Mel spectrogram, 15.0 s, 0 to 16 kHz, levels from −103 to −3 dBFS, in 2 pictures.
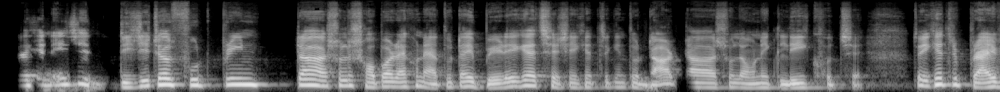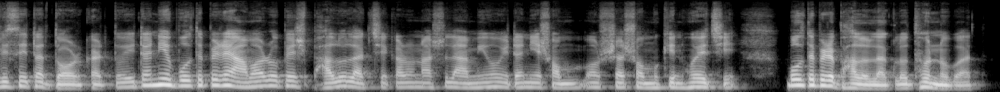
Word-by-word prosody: দেখেন 185 +1 -3
এই 215 - +2
যে - - +1 0.3
digital 170 +10 +4
footprint 200 +3 +3 0.3
টা 200 - +7
আসলে 180 +1 -2
সবার 155 +2 +1
এখন 165 +3 -6
এতটাই 155 +6 -2
বেড়ে 125 +5 +1
গেছে 175 -2 +2
সেক্ষেত্রে 135 0 -8
কিন্তু 135 -1 -7
data 120 +4 0 0.2
আসলে 130 0 -6
অনেক 125 -1 -4
leak 125 +1 +1
হচ্ছে। - - -7 0.4
তো - - -21
এই - - -1
ক্ষেত্রে 215 -1 +3
privacy 150 +4 +3
টা - - +2
দরকার। 110 0 0
তো - - -6
এটা 190 +5 0
নিয়ে 205 -1 +7
বলতে 180 +1 +1
পেরে 190 0 +5
আমারও 165 +4 0
বেশ 165 -1 0
ভালো 135 +5 -1
লাগছে। 125 0 -3
কারণ 140 +1 -5
আসলে 140 +2 -6
আমিও 135 +4 -5
এটা 135 - -3
নিয়ে 135 -1 -3
সমস্যা 135 +3 -4
সম্মুখীন 125 +1 -2
হয়েছি। 145 -1 0 0.5
বলতে 195 0 +6
পেরে 180 -2 +7
ভালো 120 -3 +4
লাগল। 100 +3 -1 0.2
ধন্যবাদ। 100 -8 +1
140 Hz, 190 wpm, -24 LUFS, 130-180 Hz, 0.5 s, টা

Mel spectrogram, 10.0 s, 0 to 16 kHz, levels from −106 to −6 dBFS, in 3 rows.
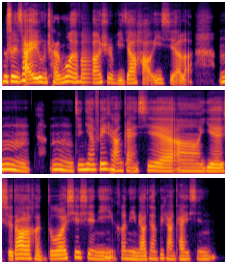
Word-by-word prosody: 就 220 - +4
是 215 -1 +5
采 160 -3 +8
用 190 +1 +6
沉 155 -4 -1
默 220 +4 +4
的 190 - +1
方 185 -2 -1
式 185 -5 -4
比 140 -3 -5
较 165 0 +1
好 - - -3
一 - - -4
些 155 -1 -5
了。 - - -4 0.4
嗯， 205 -5 0 0.3
嗯， 205 -6 -1
今 210 +4 0
天 220 -1 +2
非 235 +2 +2
常 205 -6 -1
感 165 -3 -6
谢， 175 -3 -1
啊， 155 +1 -1
也 150 0 +1
学 150 -1 -2
到 180 +2 +5
了 180 0 +4
很 155 -7 -4
多， 165 +3 0
谢 225 +3 0
谢 200 -5 -3
你， 160 +9 -4
和 175 - -6
你 160 -3 -3
聊 145 +1 -1
天 165 -2 -6
非 175 - -7
常 150 -3 -3
开 150 -1 -3
心。 155 +6 -8
170 Hz, 245 characters per minute, -25 LUFS, 155-200 Hz, 0.4 s, 采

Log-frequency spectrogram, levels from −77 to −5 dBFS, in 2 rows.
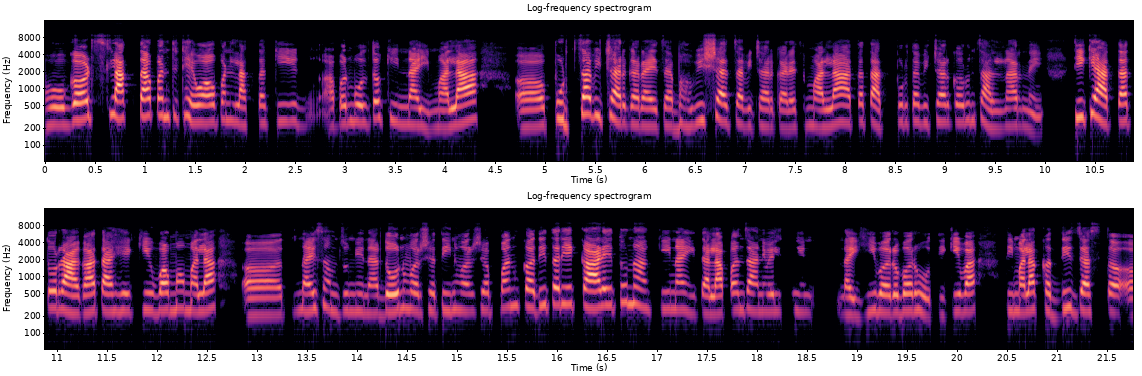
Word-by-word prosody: हो. 230 +1 -2
गट्स 285 +3 +4
लागतात 300 +1 +7
पण 335 - +1
ते - - -11
ठेवावं 255 -4 +2
पण 285 - -6
लागतं, 235 0 -3
की 265 0 -7 0.4
आपण 250 +2 -6
बोलतो, 260 +2 -2
की 280 - -11
नाही 230 -3 0
मला 240 +7 +6 0.4
अ, 215 +2 -1
पुढचा 290 - +2
विचार 305 -6 +1
करायचा 225 -1 -1
आहे, 220 - -3
भविष्याचा 255 +2 -1
विचार 220 -1 -6
करायचा 210 +2 -6
आहे. - - -17
मला 215 +2 +1
आता 255 +2 -2
तात्पुरता 260 +1 -2
विचार 260 +1 -4
करून 260 +1 -8
चालणार 220 +2 -3
नाही. 315 +9 -11 0.3
ठीक 310 +2 +1
आहे - - +9
आता 265 +2 +5
तो 280 0 0
रागात 240 0 +5
आहे. 250 0 +1
किंवा 255 0 +1
मग 275 +1 -6
मला 255 +1 +3 0.3
अ, - - -3 0.5
नाही 255 0 0
समजून 255 -3 -11
घेणार 230 -2 -5
2 245 +3 +2
वर्ष 255 0 -4
3 260 0 -7
वर्ष 250 +1 -6 0.2
पण 290 +2 -3
कधीतरी 310 +2 0
एक 330 -2 -1
काळ 280 -1 +8
येतो 315 +3 -6
ना, 325 -3 -1
की 270 0 -7
नाही, 265 -3 -1
त्याला 225 -1 +3
पण 260 0 -3
जाणवेल, 245 -2 -2
की 245 -1 -16 0.3
नाही, 215 -1 0
ही 245 +1 -8
बरोबर 245 0 0
होती 215 -4 -8
किंवा 245 +1 +2 0.3
ती 250 - -6
मला 245 +1 +3
कधीचं 255 +2 -4
जास्त 245 +1 -1
अ, 235 - +3
255 Hz, 190 wpm, -22 LUFS, 235-275 Hz, 0.5 s, आहे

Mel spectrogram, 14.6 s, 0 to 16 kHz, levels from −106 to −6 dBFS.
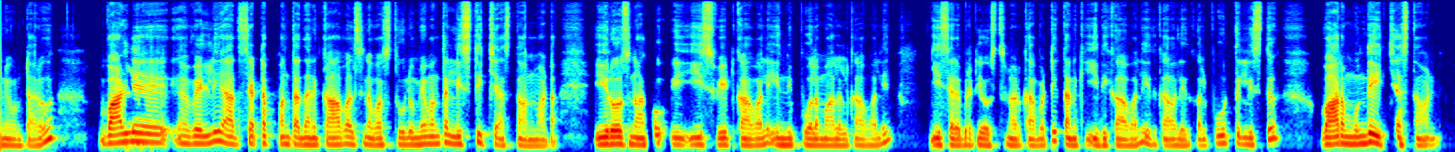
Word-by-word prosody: అని 115 -1 -1
ఉంటారు. 110 - -3 0.6
వాళ్ళే 170 +4 +7 0.5
వెళ్ళి 145 +6 +3
అది 120 - -3
సెటప్ 140 0 -1
అంతా 130 -1 0
దానికి 120 -1 0
కావాల్సిన 125 0 0
వస్తువులు 120 +1 -3
మేమంతా 135 +3 0
లిస్ట్ 135 +4 -1
ఇచ్చేస్తాం 115 -3 -5
అనమాట. 105 -1 -4 0.5
ఈ - - +6
రోజు 135 -1 +6
నాకు 120 +6 -1 0.2
ఈ - - 0 0.2
ఈ - - +2
స్వీటు 120 0 -2
కావాలి, 115 +4 0
ఇన్ని 115 0 +2
పూలమాలలు 110 -1 -1
కావాలి. 110 - -4 0.5
ఈ - - +5
సెలబ్రిటీ 115 0 -1
వస్తున్నారు 110 0 -4
కాబట్టి 110 - -2
తనకి 110 -1 -1
ఇది 115 0 -3
కావాలి, 110 +8 -2
ఇది 120 - -9
కావాలి, 105 0 -2
ఇది 105 - -9
కావాలి, 110 +2 -8
పూర్తి 145 0 -1
లిస్టు 125 - -1 0.6
వారం 135 +1 +7
ముందే 140 +5 +6
ఇచ్చేస్తామండి. 120 -4 -5
120 Hz, 165 wpm, -23 LUFS, 110-135 Hz, 0.6 s, వాళ్ళే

